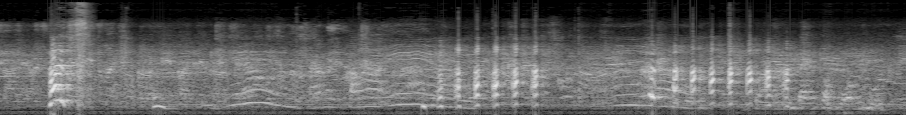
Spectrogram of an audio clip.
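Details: Sneeze prank on family: one loud sneeze burst, then talk and rhythmic laughter; prank sneeze, possibly faked.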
